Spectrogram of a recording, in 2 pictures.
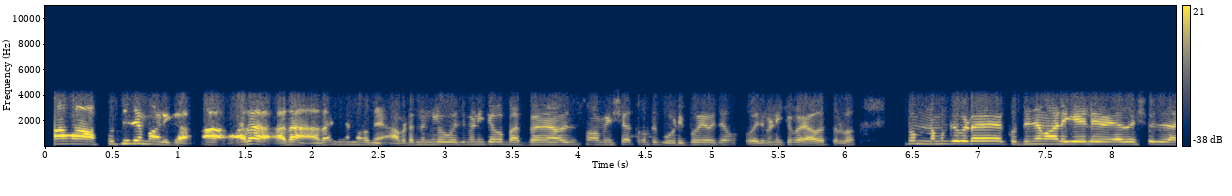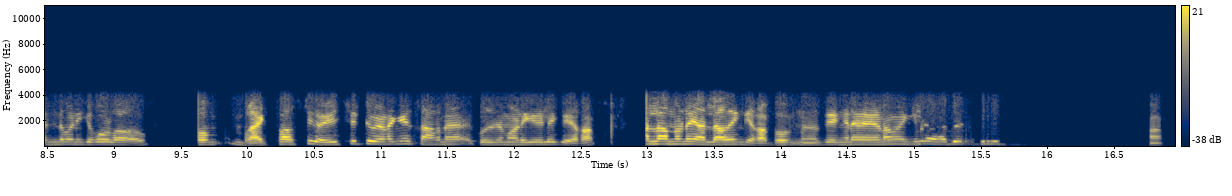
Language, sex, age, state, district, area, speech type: Malayalam, male, 30-45, Kerala, Thiruvananthapuram, urban, conversation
